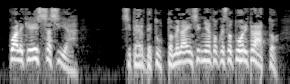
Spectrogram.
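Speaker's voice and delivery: irritated, heated. Acted. Dorian, il volto acceso, accusa Basil con rabbia. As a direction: spit out wounded jealousy, rising. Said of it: "Sembrava molto irritato".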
